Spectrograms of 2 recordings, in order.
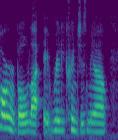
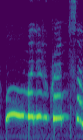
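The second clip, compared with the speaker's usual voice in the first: very high, loud wail of a soppy grandma; mock crying; 5 dB louder than usual. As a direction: imitate a mum bawling with joy. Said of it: "like, crying".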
